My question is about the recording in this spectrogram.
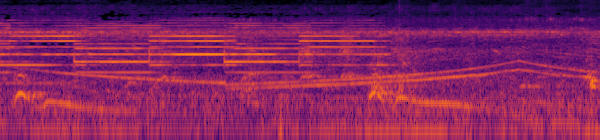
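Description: Two emergency vehicle sirens sounding together. One is a two-tone siren, switching between a high and a low note about every three-quarters of a second. The other is a slow wail that falls, rises again and falls.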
